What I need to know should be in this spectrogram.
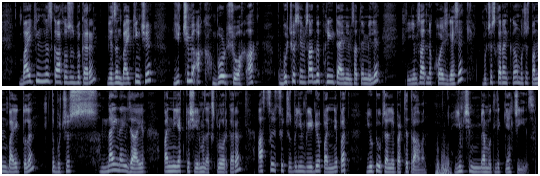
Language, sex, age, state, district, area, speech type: Kashmiri, female, 18-30, Jammu and Kashmir, Anantnag, rural, spontaneous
